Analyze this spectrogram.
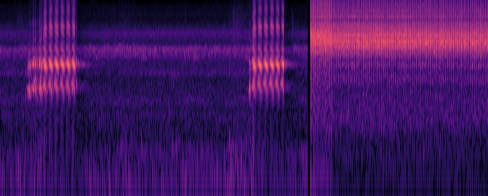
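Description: Two loud, nasal, rising croaks about four seconds apart, each lasting roughly a second, followed by a steady hiss that covers the rest of the recording.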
